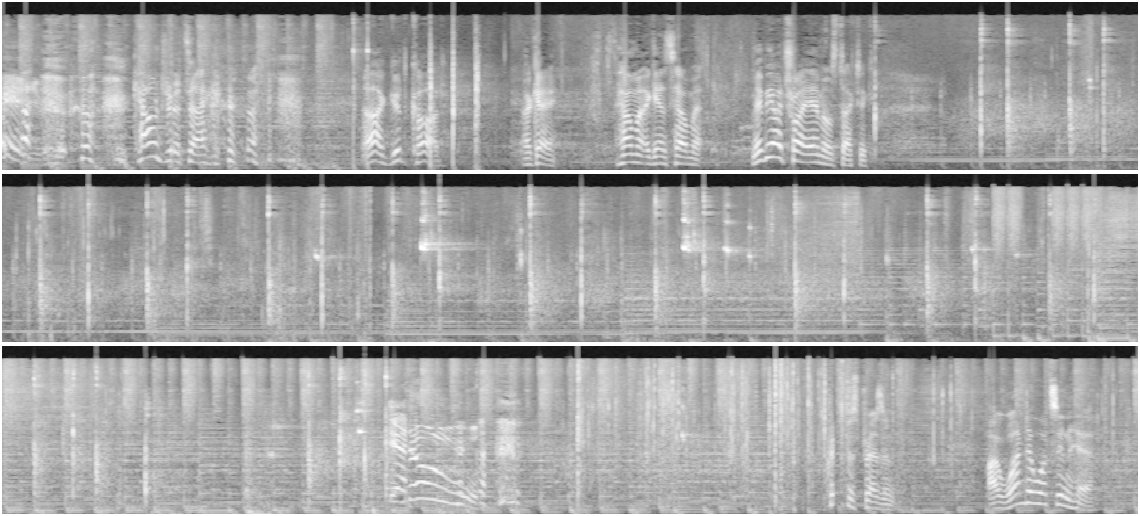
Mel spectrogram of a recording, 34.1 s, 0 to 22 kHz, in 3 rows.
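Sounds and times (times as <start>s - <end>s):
background music: 0.0s - 34.0s
table tennis ball clicks: 14.0s - 19.9s.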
